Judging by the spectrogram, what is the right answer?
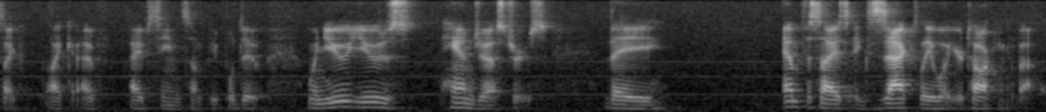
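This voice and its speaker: A young man giving an earnest speech evaluation at a club meeting, with frequent restarts. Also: lowish voice.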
